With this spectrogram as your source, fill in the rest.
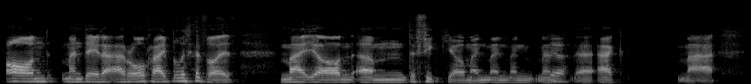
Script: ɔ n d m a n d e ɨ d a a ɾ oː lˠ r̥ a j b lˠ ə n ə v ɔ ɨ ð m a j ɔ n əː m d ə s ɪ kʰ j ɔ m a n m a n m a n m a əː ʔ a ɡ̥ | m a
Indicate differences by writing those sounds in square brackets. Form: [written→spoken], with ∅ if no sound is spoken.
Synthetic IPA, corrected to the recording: ɔ n d m a n d e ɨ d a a ɾ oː lˠ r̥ a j b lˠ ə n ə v ɔ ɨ ð m a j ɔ n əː m d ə [s→f] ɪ kʰ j ɔ m a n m a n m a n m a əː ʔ a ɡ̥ | m a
